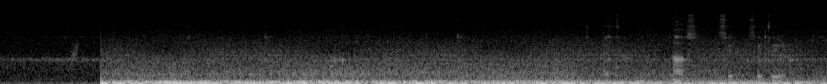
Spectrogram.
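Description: A car engine hums steadily at a low pitch.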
